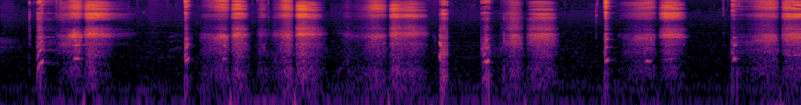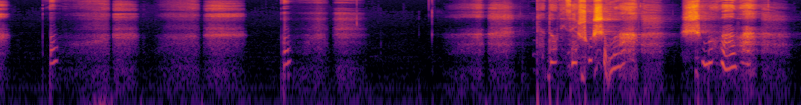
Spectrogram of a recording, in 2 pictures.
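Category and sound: human body sound, panting breaths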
